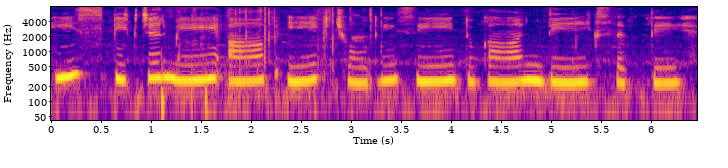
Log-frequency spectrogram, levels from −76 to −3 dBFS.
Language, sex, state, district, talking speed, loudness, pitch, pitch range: Hindi, female, Himachal Pradesh, Shimla, 100 wpm, -15 LUFS, 265 Hz, 255-280 Hz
